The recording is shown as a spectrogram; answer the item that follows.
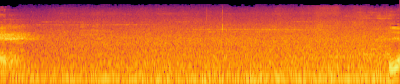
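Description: Steady background noise with no speech: an even hiss spread across the whole range, with a faint low hum underneath.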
